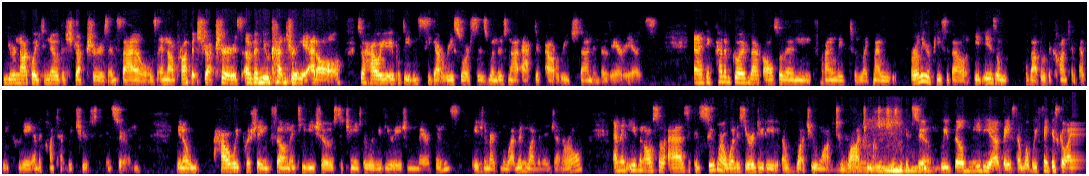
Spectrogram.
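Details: Adult woman; typical speech.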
